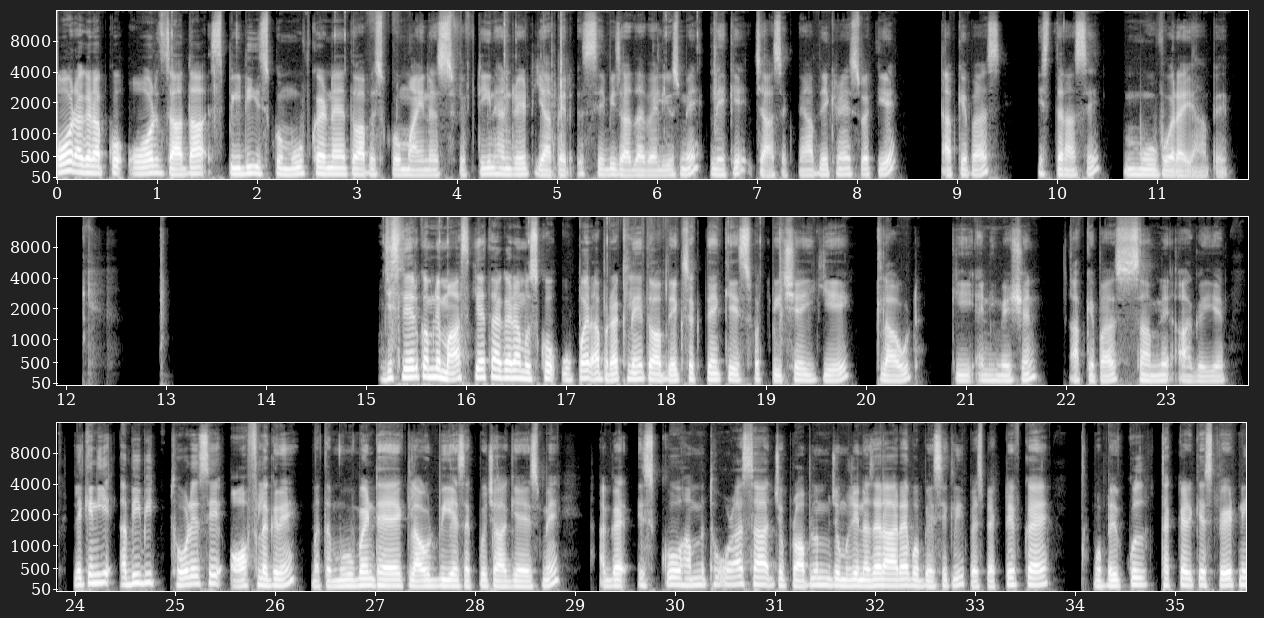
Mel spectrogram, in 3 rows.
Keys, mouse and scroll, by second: 0.9 click, 5.9-6.6 click, 6.5 space, 12.9 space, 15.0-17.5 drag, 19.1 space, 32.7 space.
